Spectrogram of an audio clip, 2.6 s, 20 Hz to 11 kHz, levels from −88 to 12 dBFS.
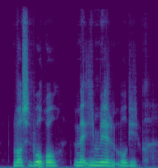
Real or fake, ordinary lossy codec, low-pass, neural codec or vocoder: fake; none; none; autoencoder, 22.05 kHz, a latent of 192 numbers a frame, VITS, trained on many speakers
